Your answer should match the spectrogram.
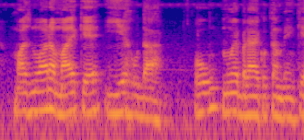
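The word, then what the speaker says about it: יהודה: Aqui nós temos o Yud, nós temos aqui um Shevá aqui embaixo, significa que é para permanecer a pronúncia do som do Yud, o rei.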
